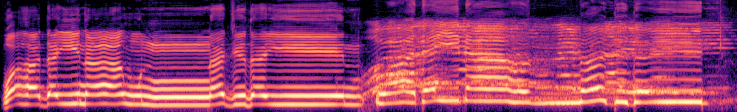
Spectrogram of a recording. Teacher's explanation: حرف لین کے بعد سکون عارض آ رہا ہے, مد لین عارض ہے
